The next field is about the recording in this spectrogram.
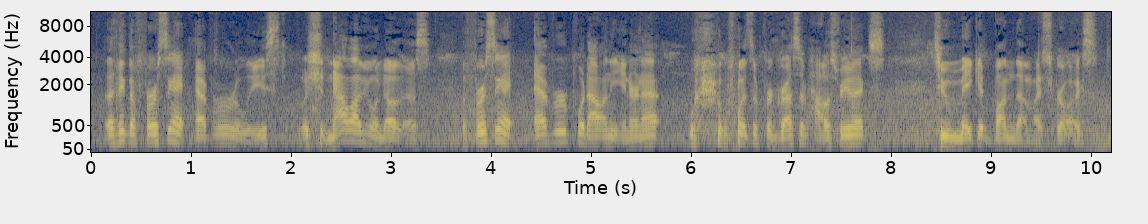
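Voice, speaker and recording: A man with an American accent, fairly high pitch and very wide pitch swings, at a fairly quick pace amid noticeable background noise. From US Midwest, Metro Detroit, Michigan. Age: 20s. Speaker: electronic music producer. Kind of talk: interview. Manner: casual, filler-heavy.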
